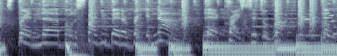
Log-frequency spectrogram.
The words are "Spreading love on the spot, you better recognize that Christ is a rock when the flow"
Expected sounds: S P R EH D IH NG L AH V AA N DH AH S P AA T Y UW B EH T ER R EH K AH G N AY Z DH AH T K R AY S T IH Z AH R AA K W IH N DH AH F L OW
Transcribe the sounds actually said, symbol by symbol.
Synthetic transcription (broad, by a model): S P R EH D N L AH V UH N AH S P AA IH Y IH B EH T ER R EH K AH G N AY Z DH AH T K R AY S IH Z AH R AA K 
